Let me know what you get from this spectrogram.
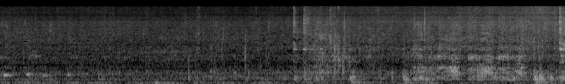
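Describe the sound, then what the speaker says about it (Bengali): Cabbage and bottle gourd stir-frying together in a pan, a steady close sizzle with scraping stirs that grows busier and louder toward the end, no voices. "নিচে পাতাকপি আছে, প্রথমবার করতেছি পাতাকপি আর লাউ ভাজি একসাথে।"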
